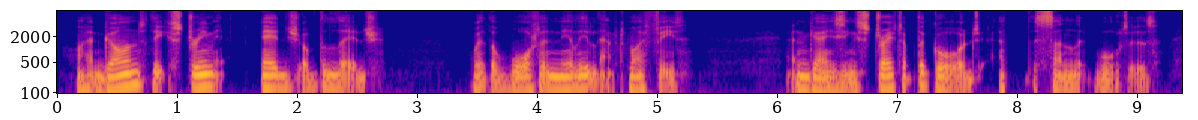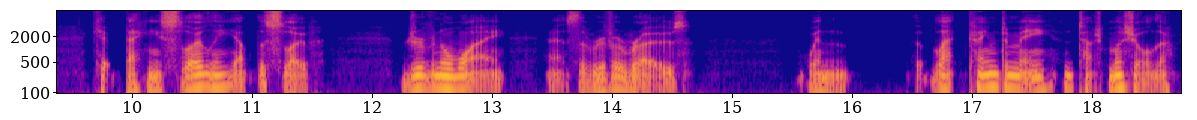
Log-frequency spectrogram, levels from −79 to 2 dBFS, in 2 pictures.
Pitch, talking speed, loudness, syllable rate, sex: 125 Hz, 155 wpm, -21 LUFS, 5.2 syllables/s, male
